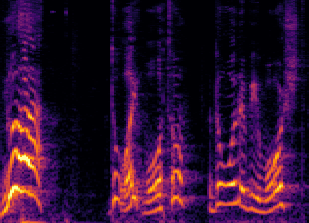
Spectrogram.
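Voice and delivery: squeaky high, slow protest against the water; cartoon molecule squealing that it hates water; fussy molecule voice. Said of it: "the molecules which jump out and go".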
